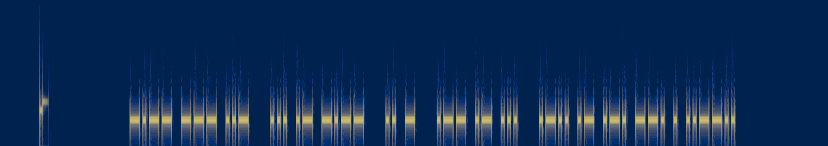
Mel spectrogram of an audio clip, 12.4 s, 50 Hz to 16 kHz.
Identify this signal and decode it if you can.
Morse code, heard as a keyed tone, about 25 wpm, 700 Hz. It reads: YOU SAY IT WAS LARGE?
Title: Sentences from Top 1000 Words - Review Part 1 - 25wpm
